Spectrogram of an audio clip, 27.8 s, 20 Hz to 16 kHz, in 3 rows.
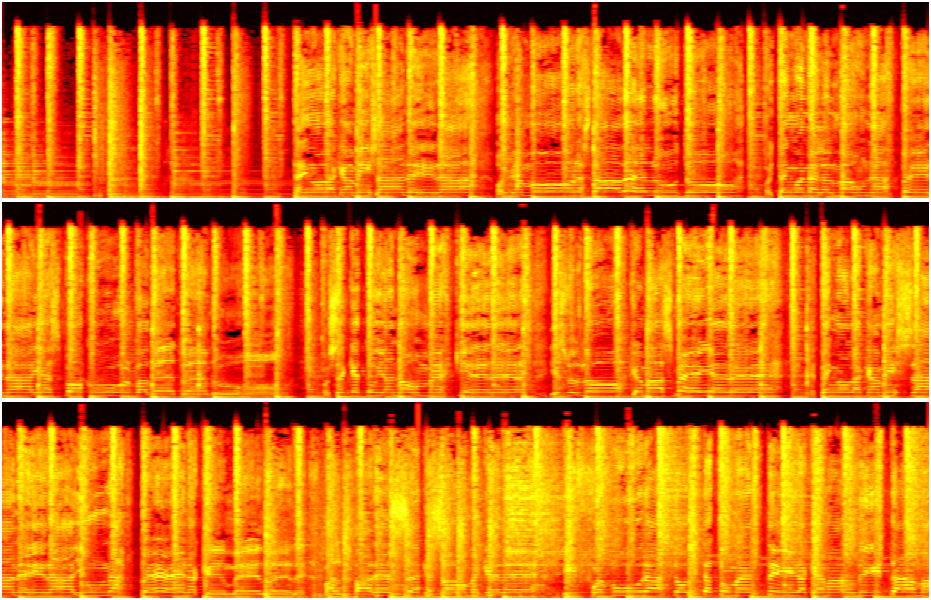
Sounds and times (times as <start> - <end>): Music of Africa: 0.0 - 27.8.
